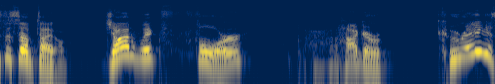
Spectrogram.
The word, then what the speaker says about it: Hagakure: so here is the subtitle john wick for hager kure is how you pronounce that it's japanese and apparently it's a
